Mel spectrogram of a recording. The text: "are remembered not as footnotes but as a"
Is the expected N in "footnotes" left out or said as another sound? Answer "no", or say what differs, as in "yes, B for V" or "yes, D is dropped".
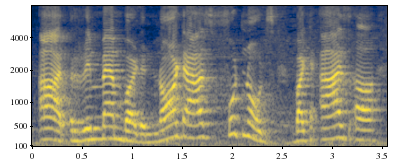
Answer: no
